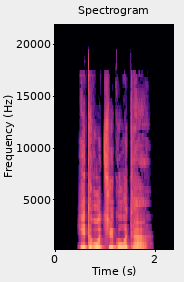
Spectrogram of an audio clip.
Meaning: inflection of heterozygot: 1. strong/mixed nominative masculine singular 2. strong genitive/dative feminine singular 3. strong genitive plural
- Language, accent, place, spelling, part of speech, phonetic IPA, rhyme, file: German, Germany, Berlin, heterozygoter, adjective, [ˌheteʁot͡syˈɡoːtɐ], -oːtɐ, De-heterozygoter.ogg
